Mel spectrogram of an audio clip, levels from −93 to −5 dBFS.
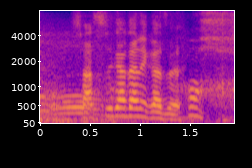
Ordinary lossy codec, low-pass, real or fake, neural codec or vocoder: none; none; fake; codec, 16 kHz, 6 kbps, DAC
